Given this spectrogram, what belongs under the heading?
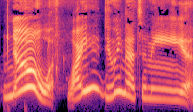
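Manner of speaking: usual speaking voice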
